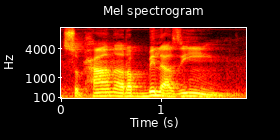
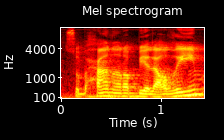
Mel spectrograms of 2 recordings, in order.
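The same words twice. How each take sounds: First: "رب العظیم" run together as rab-bil azeem; wrong RABBIL. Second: "ربی العظیم" with a long ee, RAB-BI-YAL azeem; correct RABBIYAL. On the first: Teacher mimics some people's mistake, "رب العظیم" said rabbil. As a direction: drop the "ya", saying "رب العظیم" as rabbil. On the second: Teacher models the prayer phrase for worshippers, correct "ربی العظیم" as rabbi-yal. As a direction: say "ربی العظیم" with a clear "ya" before "al". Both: Shown as a demonstration. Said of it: "یہ غلط ہے".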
